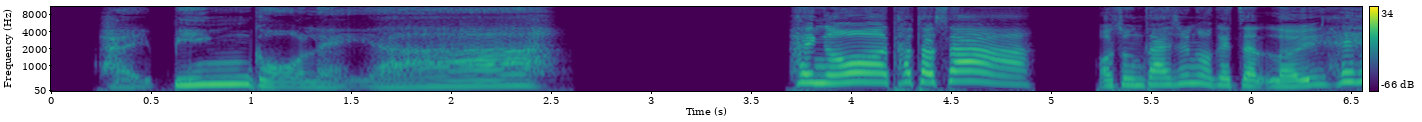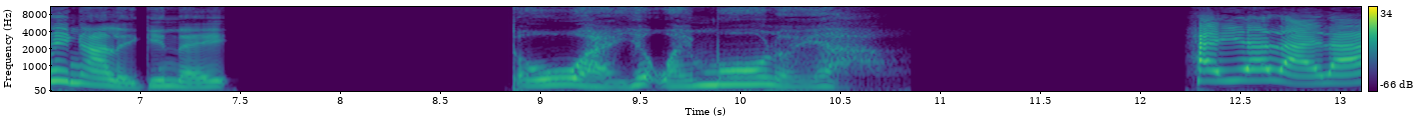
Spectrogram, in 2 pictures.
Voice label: female cantonese voice over character

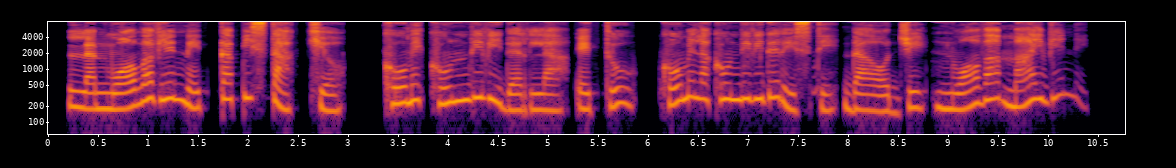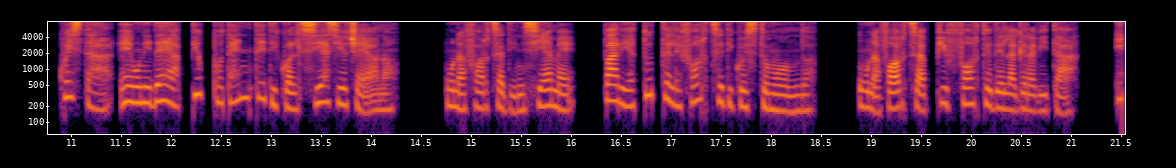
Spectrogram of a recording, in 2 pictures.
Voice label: female italian voice over sales

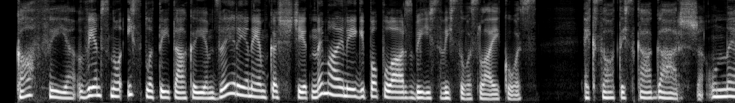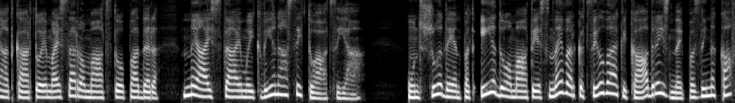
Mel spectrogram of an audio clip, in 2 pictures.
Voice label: female latvian voice over upbeat

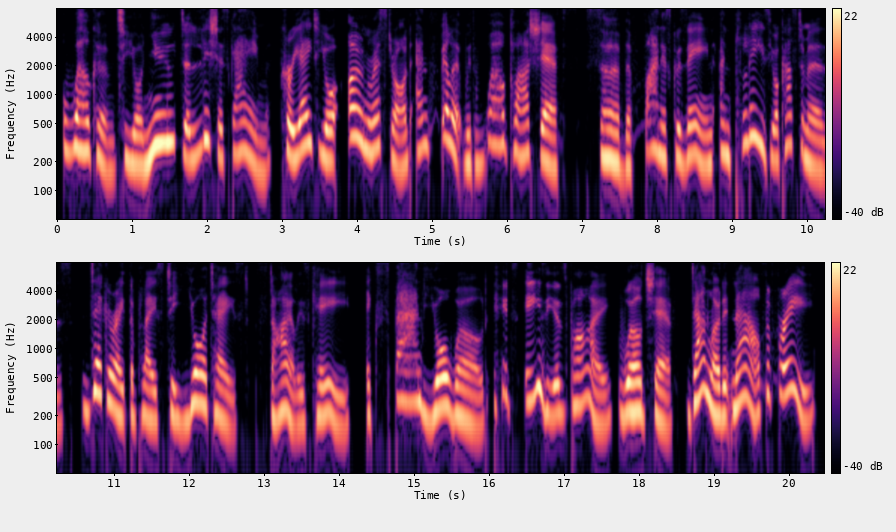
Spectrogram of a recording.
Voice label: female australian voice over upbeat

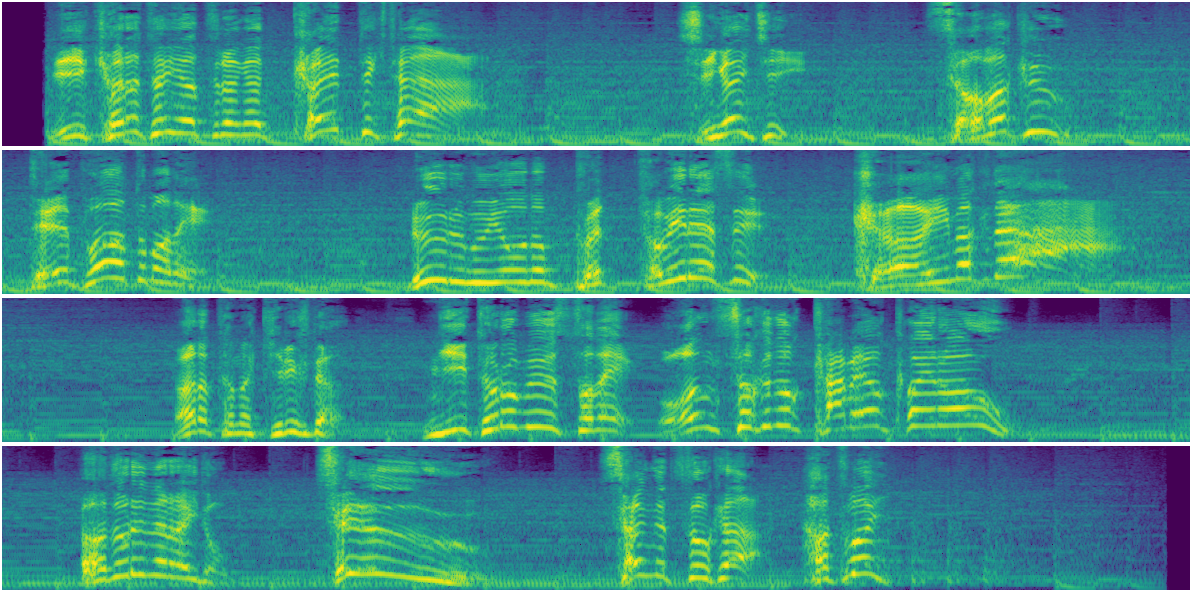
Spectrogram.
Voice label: male japanese voice over talent sales

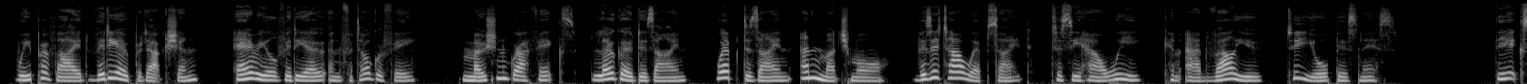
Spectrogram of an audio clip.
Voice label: female british voice over narrative; english british

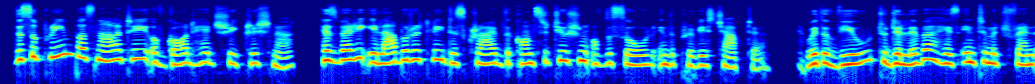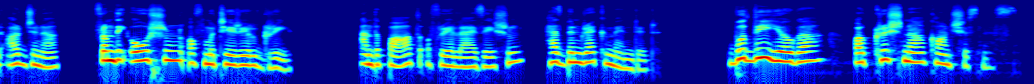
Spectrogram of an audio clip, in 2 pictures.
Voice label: female indian voice over narrative

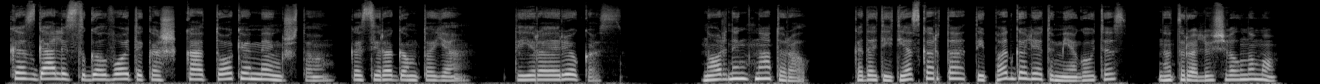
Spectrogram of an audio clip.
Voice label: female lithuanian voice over sales

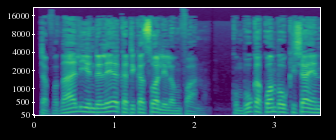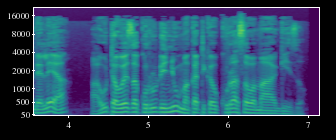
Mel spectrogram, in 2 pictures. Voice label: male swahili voice over narrative

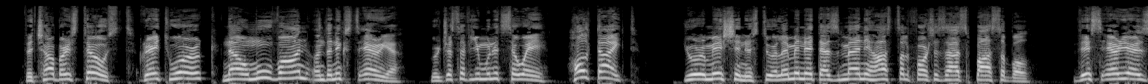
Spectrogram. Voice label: male arabic voice over english

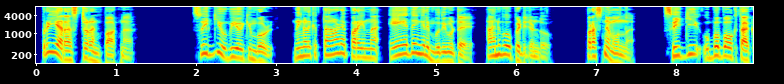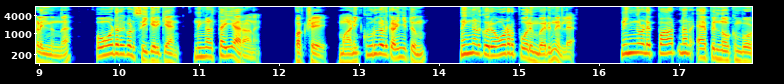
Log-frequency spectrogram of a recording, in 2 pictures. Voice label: male malayalam voice over talent upbeat

